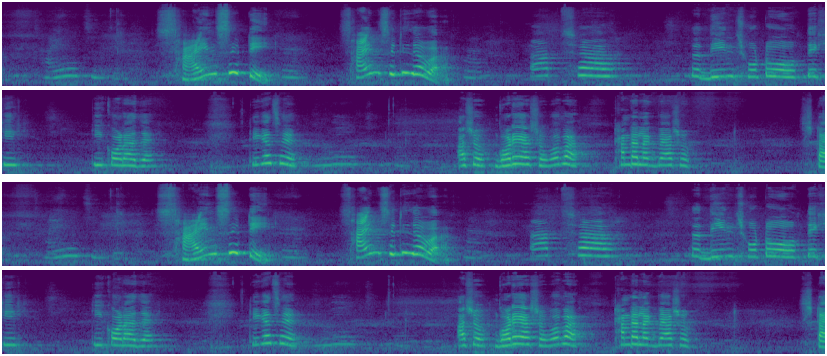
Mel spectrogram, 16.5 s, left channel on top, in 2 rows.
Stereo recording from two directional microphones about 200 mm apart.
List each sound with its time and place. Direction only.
1.1 s a woman's voice: 10° left (ahead or behind)
10.3 s a sound: 10° left (ahead or behind)
12.7 s a woman's voice: 10° left (ahead or behind)
16.2 s a woman's voice: 10° left (ahead or behind)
